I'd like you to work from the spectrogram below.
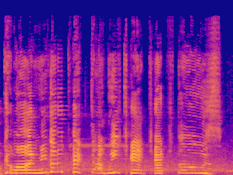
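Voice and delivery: high, pleading groan at the dropped pick; exasperated plea. Real, not acted. Gamer groans at his defenders, high and pleading. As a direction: beg them to make the catch.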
